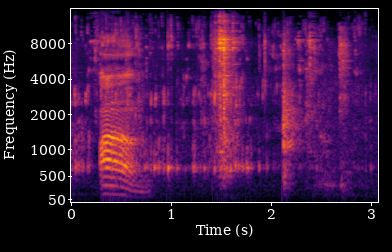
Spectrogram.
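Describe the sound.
A cup of coconut water is poured into a pitcher, a steady trickling stream with a few splashy bursts. It is moderately loud, with a brief voice-like sound near the start.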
